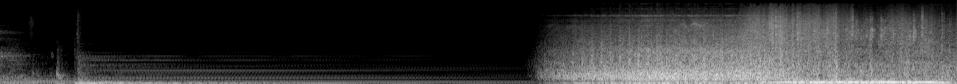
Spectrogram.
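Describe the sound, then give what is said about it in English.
A small autogyro's engine drones steadily at first, then swells abruptly into a loud, rushing roar as the aircraft passes overhead, with no voices. “That is one darling little helicopter.”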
